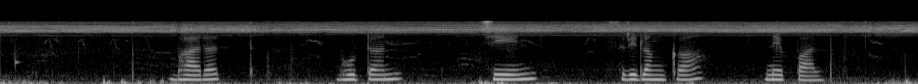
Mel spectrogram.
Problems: constant background noise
